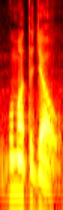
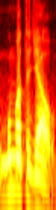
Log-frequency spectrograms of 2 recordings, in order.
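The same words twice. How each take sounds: The two takes are said the same way.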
